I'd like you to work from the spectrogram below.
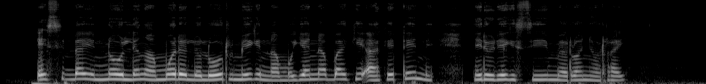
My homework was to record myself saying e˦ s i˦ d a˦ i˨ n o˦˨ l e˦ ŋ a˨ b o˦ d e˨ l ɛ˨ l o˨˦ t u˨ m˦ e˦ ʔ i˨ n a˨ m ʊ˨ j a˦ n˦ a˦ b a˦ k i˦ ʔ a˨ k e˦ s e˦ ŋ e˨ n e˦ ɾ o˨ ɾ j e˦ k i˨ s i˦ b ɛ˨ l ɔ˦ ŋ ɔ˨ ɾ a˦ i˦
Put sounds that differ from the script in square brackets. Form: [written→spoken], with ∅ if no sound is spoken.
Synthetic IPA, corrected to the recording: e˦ s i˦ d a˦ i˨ n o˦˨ l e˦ ŋ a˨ [b→m] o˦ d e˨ l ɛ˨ l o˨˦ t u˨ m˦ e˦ [ʔ→k] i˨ n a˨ m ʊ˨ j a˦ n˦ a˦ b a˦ k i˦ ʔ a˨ k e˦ [s→t] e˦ [ŋ→n] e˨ n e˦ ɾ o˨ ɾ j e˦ k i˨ s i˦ [b→m] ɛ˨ [l→ɾ] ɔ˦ [ŋ→ɲ] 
